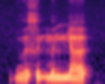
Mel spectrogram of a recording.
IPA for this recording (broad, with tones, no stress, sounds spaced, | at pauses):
ɓ u˧ ə̯ x ə̰˧˨ n m ə˧ n ɲ aː˦˥ t̚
